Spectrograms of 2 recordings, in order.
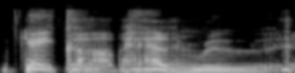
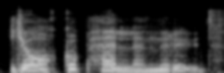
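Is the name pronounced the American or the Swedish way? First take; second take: American; Swedish. First: The name has an American English pronunciation. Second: The name has a Swedish pronunciation. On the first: "in America, you probably say like" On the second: "That's how you say it in Swedish"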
